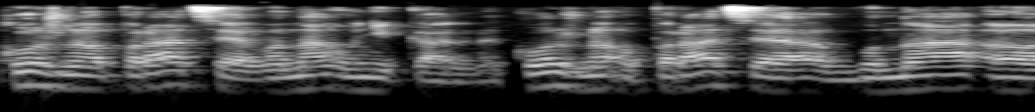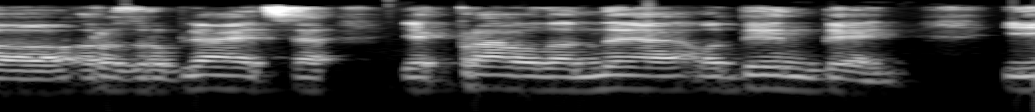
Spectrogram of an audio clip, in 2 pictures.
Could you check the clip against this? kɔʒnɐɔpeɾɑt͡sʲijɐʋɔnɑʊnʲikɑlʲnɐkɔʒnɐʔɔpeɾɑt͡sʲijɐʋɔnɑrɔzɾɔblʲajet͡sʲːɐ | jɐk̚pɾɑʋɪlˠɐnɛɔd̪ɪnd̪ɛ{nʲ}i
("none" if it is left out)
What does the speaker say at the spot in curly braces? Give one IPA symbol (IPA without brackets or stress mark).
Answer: nʲ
